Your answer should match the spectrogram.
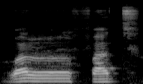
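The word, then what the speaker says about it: وَالْفَتْح: Jadi di sana juga ada huruf fa, dibaca F bukan P ya, wal fath.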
